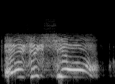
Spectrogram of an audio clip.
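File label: French bailout mood high; War Thunder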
